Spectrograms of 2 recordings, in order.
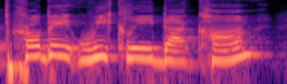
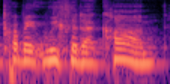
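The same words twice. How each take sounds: First: It is said more slowly. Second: It is said quickly.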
